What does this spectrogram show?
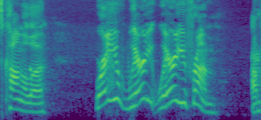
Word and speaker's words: Kamala: It's Kamala. Where are you from? I'm from northeastern India. Right, so you're from fucking India. You should be able to say her name. It's Kamala Harris, man.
